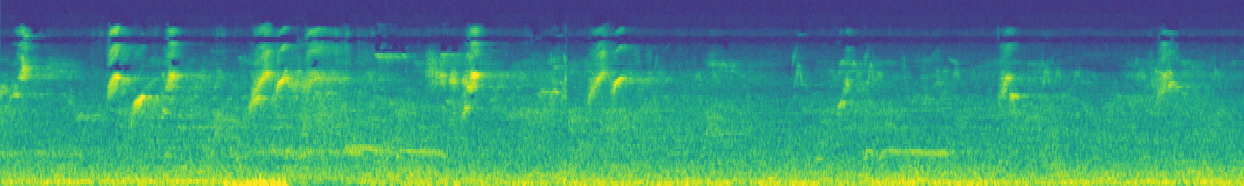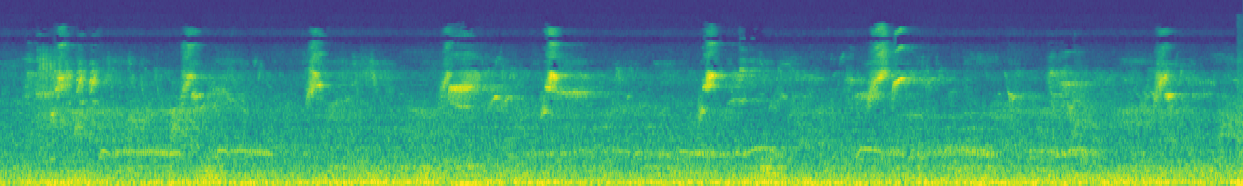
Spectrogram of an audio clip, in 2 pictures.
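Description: Faint small-bird chirps, short downward-sweeping calls repeating about once a second, with a soft low thump about two and a half seconds in.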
